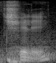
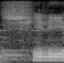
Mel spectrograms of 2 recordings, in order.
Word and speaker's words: Chile: and they feel weird I'm saying Chile but I don't know because when I first learned this country I'm searching on a dictionary and I just go to Cambridge Dictionary and then find the pronunciation in like the UK pronunciation because I'm living in the UK and then they that chil so I follow that but sometime I'm thinking like we that Chilean pole so we not saying chili and F so I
